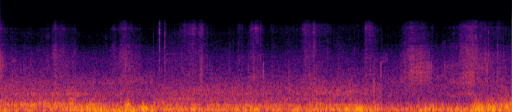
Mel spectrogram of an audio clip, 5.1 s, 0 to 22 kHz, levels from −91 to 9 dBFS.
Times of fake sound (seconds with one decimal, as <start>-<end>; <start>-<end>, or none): none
